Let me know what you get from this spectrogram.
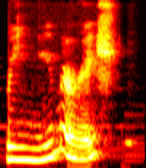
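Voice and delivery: plain reading voice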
